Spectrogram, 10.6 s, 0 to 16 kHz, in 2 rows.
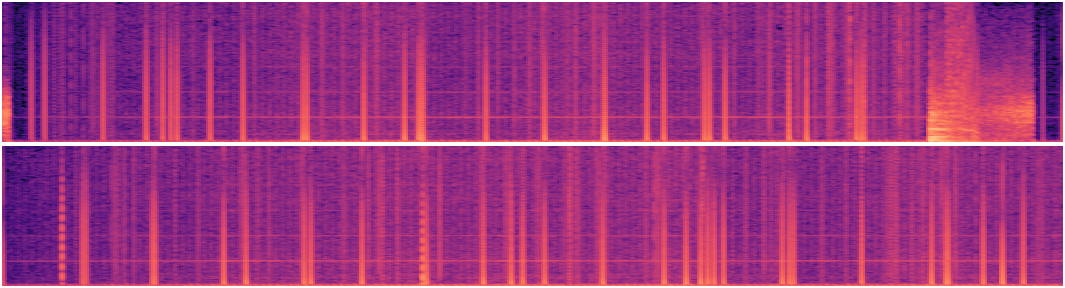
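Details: PA28 climbing out of Oxford (EGTK): harsh hiss over a steady hum with sharp crackling ticks every fraction of a second; heavy static from the passenger mic rising with RPM, nearly drowning ATC; radio issue later figured out.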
